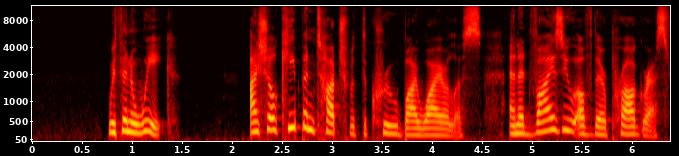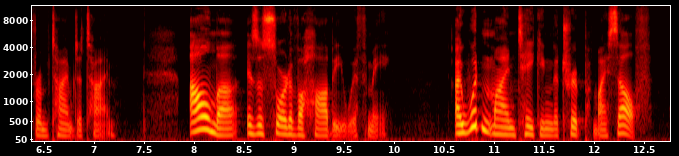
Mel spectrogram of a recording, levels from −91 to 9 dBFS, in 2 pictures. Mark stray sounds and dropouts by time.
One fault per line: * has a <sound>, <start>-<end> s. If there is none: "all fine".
all fine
